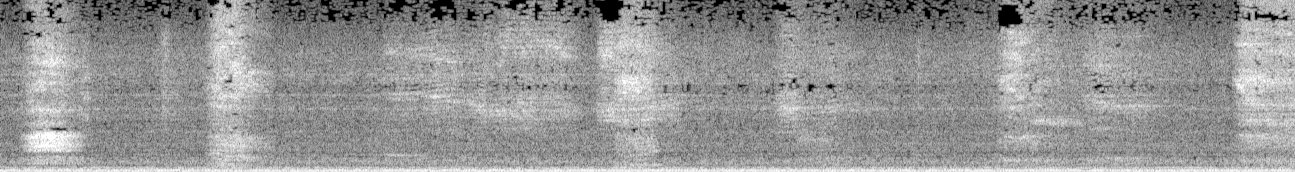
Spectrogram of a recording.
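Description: Steady low mechanical hum, even and unchanging, with a few brief soft swishes now and then.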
